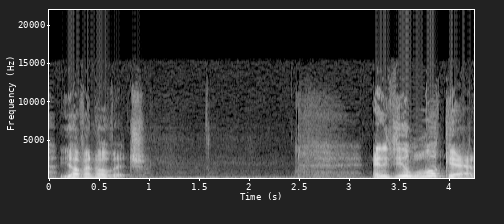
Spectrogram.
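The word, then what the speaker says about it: Yovanovitch: Clinton her name is Marie yo Vanna Novick had to sounded out multiple syllables that sounded out so it's Marie Jovanovic and if you look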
